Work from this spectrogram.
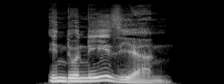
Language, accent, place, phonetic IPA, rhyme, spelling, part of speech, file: German, Germany, Berlin, [ɪndoˈneːzi̯ɐn], -eːzi̯ɐn, Indonesiern, noun, De-Indonesiern.ogg
- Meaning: dative plural of Indonesier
